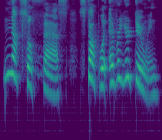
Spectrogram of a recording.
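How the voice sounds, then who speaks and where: A woman's voice: high-pitched, big pitch swings, slow pace, a little mellow, heavily acted. A woman voicing a cruel, self-satisfied stepmother in a storybook, with a taunting manner. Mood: smug, menacing. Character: scheming cruel stepmother, middle-aged woman, mocking.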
